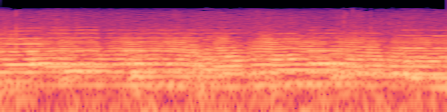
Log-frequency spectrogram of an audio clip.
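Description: Orchestral music with brass to the fore, playing held notes in chords that change pitch every half-second or so.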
